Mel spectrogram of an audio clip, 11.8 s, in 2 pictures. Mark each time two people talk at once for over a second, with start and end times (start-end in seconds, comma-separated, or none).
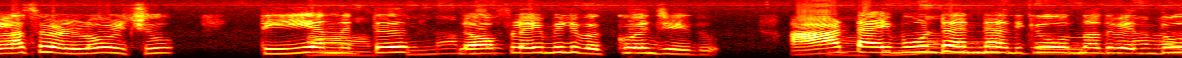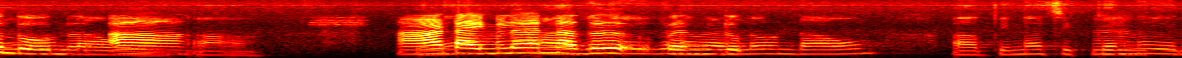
4.4-6.6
